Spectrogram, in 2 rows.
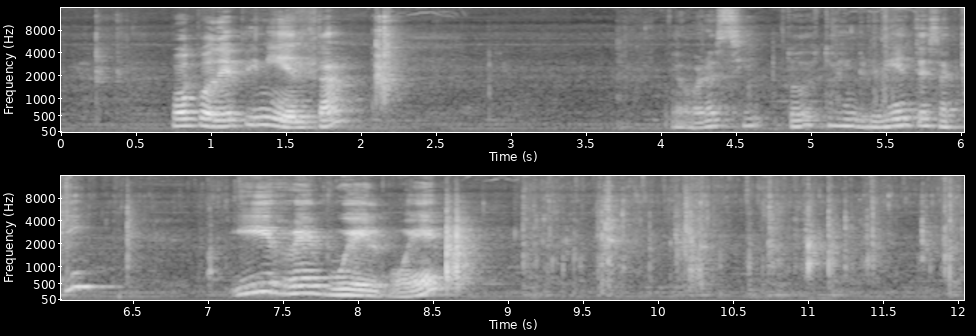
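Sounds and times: chicken stirred clinking in dish: 0:09.1 - 0:12.0.

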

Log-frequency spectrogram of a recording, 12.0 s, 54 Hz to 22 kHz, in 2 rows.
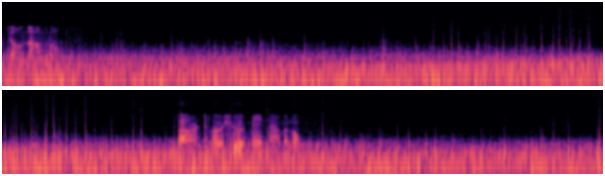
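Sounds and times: rocket engines rumbling and crackling: 0:00.0 - 0:12.0.

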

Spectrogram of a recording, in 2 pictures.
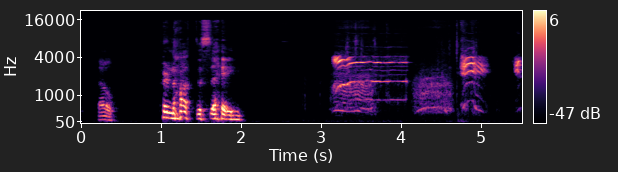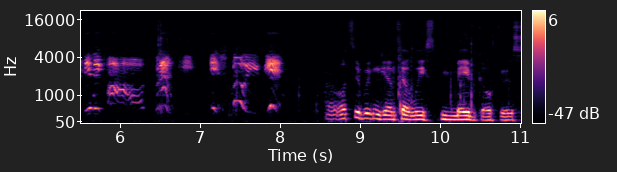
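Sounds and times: toy speaking in cartoon voice: 0:03.1 - 0:08.3.

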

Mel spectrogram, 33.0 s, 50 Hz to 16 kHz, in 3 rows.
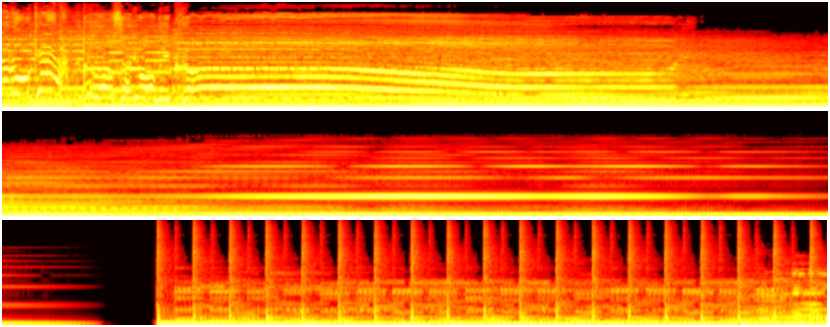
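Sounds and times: distorted electric guitar chord: 0:00.0 - 0:22.9, 0:24.1 - 0:33.0
steady bass: 0:00.0 - 0:23.3, 0:24.1 - 0:33.0.

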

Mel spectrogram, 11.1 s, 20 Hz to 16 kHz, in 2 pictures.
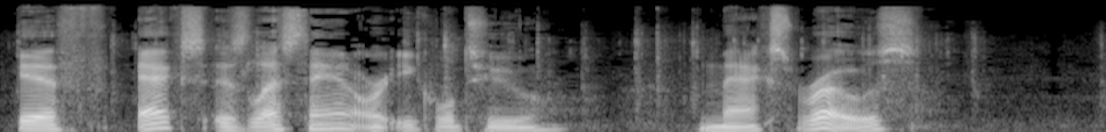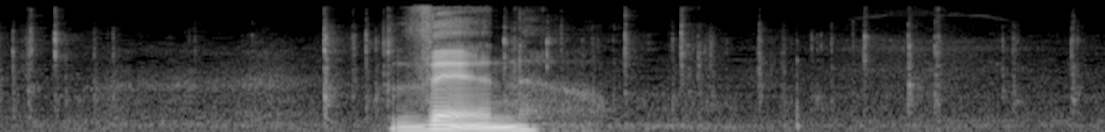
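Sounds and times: faint keyboard keystrokes: 0:02.0 - 0:03.6, 0:04.6 - 0:11.0.

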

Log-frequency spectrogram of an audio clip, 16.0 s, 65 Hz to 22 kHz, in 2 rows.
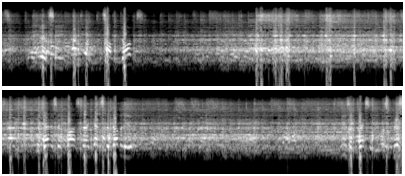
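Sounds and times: music from a speaker: 0:00.0 - 0:16.0.

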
